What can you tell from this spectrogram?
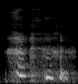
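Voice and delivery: quick laugh up high, falling away; a real high giggle after crying; high embarrassed laugh. Real, not acted.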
